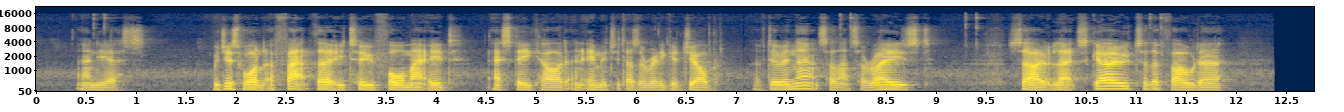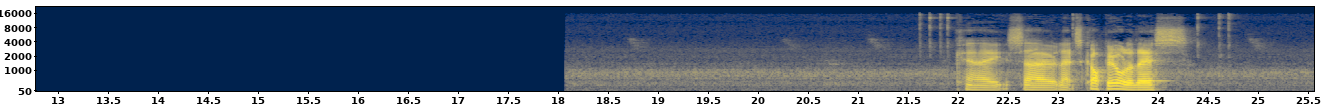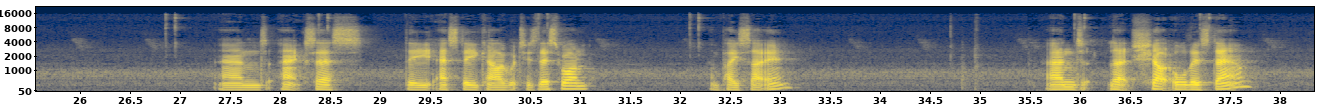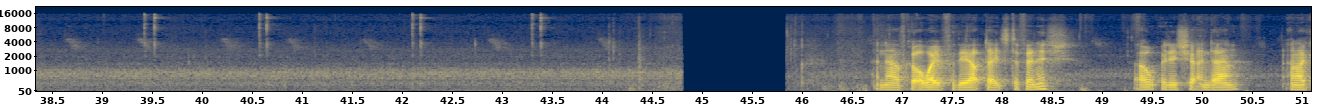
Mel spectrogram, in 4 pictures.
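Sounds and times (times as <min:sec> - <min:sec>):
small clicks: 0:21.6 - 0:22.0, 0:24.4 - 0:24.8, 0:26.8 - 0:27.1, 0:32.0 - 0:32.3, 0:38.9 - 0:41.3, 0:42.0 - 0:44.5.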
